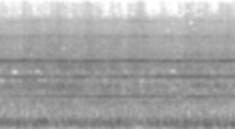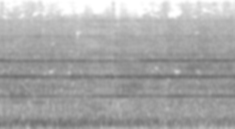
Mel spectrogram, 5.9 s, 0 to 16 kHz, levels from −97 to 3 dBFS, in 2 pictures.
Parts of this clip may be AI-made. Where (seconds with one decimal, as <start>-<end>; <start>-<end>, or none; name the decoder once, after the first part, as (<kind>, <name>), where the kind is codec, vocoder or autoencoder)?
4.0-4.7 (codec, SNAC)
